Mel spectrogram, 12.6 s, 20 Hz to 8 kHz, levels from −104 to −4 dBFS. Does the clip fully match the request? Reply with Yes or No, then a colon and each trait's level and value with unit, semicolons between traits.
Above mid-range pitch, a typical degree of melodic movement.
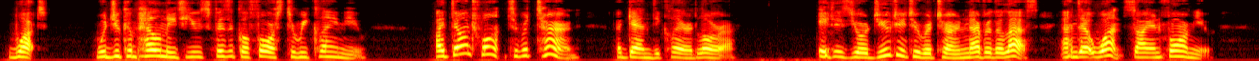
Yes: high, 235 Hz; average, 3.8 semitones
